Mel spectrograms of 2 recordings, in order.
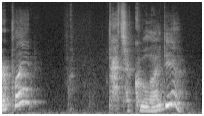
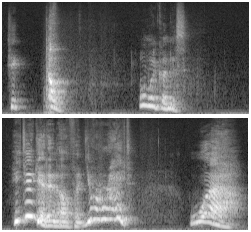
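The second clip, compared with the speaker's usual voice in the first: higher, louder hammed-up amazement; mock surprise; 7 semitones higher, 6 dB louder than usual. Reading to a child, hammed-up surprise. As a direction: fake astonishment for the child.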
